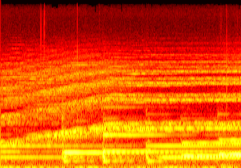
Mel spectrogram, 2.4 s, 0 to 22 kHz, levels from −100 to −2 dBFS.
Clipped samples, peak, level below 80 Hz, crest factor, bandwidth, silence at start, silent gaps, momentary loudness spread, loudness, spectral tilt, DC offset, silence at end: under 0.1%; -8 dBFS; -42 dBFS; 12 dB; 17.5 kHz; 0 s; none; 6 LU; -21 LUFS; -5 dB/octave; under 0.1%; 0 s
